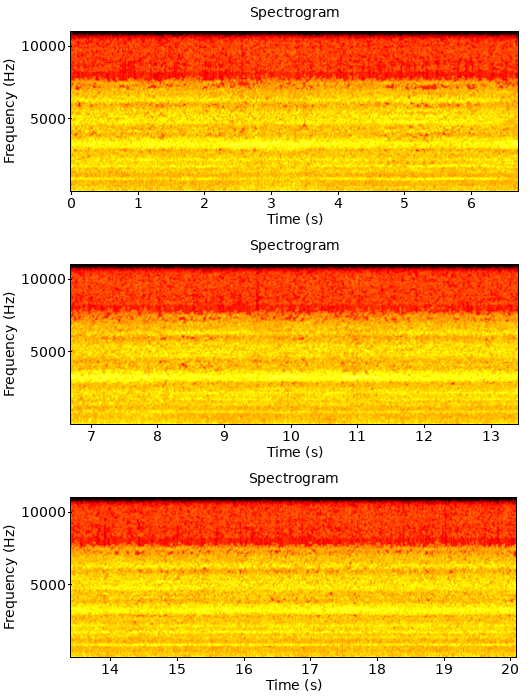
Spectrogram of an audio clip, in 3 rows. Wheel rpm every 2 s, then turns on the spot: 230, 220, 230, 220, 230, 230, 230, 230, 230, 230.
none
